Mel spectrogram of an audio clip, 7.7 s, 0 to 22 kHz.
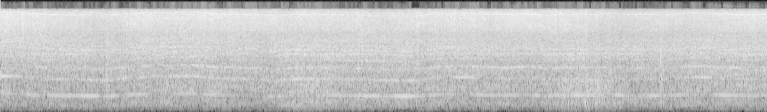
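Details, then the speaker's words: Dyson Big Ball Animal (CY23) cylinder vacuum, about three months old, cleaning carpet: steady vacuum roar with a thin, wobbling high squeal from air leaking past a loose hose joint that breaks its seal at some angles. "You hear that squealing noise again now? That's basically the joint here leaking."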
